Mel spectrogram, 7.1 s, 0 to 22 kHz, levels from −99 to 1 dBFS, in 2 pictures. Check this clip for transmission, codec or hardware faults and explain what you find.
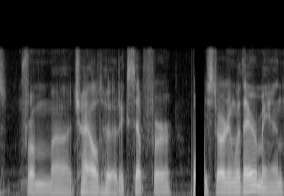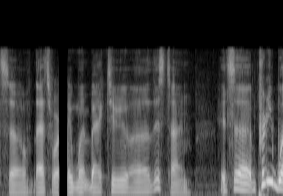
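Two hard-edged dropouts break the speech, at 2.40 to 2.58 s and at 4.28 to 4.42 s, each followed by a short spell of slight distortion before the sound settles. This is packet loss on an ADPCM call. In the first event about 140 ms goes missing in gaps spread over 160 ms, the longest lasting 120 ms. The second loses 120 ms. In both, several packets were dropped and replaced with silence. ADPCM codes each sample as a difference from a prediction, using a step size that adapts over time. The silence left the receiving decoder's predictor and step size out of step with the sender's, which causes the disturbance after each gap until the two re-converge. The G.722 wideband coding sounds clean apart from that, consistent with its full 64 kbit/s mode.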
